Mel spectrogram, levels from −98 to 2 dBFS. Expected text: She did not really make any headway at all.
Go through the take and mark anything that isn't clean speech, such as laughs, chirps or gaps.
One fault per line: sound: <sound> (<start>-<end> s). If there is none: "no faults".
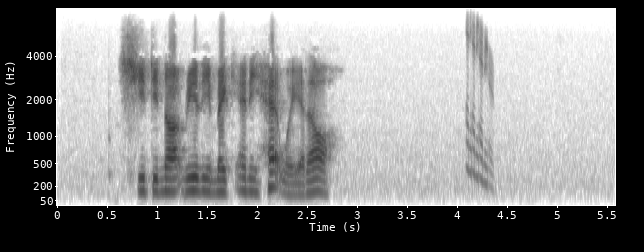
sound: chirp (4.1-4.4 s)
